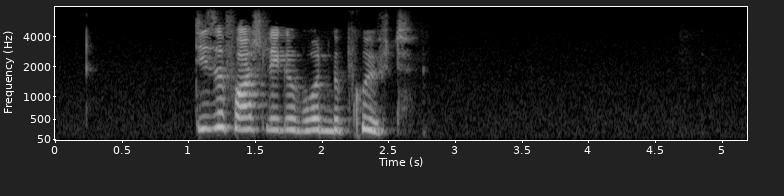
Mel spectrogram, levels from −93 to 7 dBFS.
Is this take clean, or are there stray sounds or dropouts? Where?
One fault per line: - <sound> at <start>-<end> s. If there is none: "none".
none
